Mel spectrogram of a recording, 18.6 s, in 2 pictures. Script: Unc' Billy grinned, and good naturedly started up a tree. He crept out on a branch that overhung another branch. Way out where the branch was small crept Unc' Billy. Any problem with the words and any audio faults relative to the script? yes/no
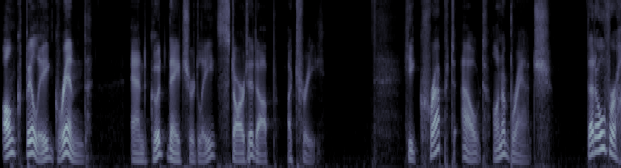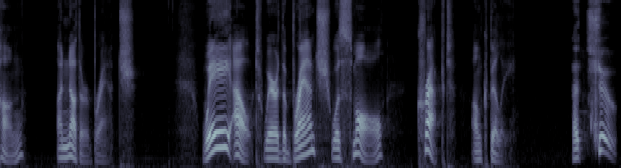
yes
